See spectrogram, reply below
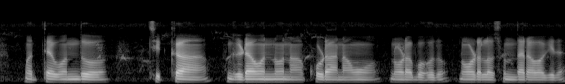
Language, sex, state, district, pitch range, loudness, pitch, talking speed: Kannada, male, Karnataka, Mysore, 115-120 Hz, -24 LUFS, 115 Hz, 115 wpm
